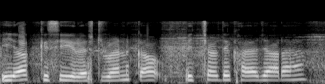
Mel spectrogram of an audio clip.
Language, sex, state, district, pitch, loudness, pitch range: Hindi, male, Bihar, Patna, 200 Hz, -13 LUFS, 190-205 Hz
